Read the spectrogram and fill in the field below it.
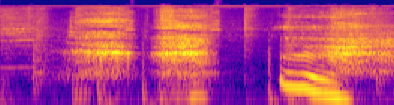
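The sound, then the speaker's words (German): A person yawns: a long breathy intake of air that ends in a loud, drawn-out voiced sigh sliding downward in pitch. No speech accompanies it. “Ihr Gastgeber fängt an zu gähnen?”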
